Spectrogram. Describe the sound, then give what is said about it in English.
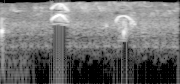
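An American coot chick and its parent calling on the water: two short, nasal calls about half a second apart, the first louder and harsher, the second a rising-falling note, over a steady high hiss. “Let's move from forest to water to hear an American coot chick and its parent.”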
